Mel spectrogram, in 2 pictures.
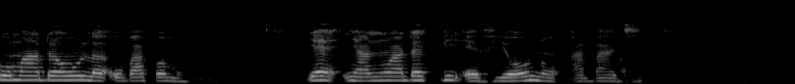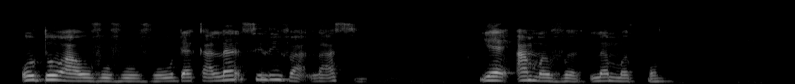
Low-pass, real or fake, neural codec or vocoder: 7.2 kHz; fake; codec, 16 kHz, 16 kbps, FunCodec, trained on LibriTTS, 50 frames a second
